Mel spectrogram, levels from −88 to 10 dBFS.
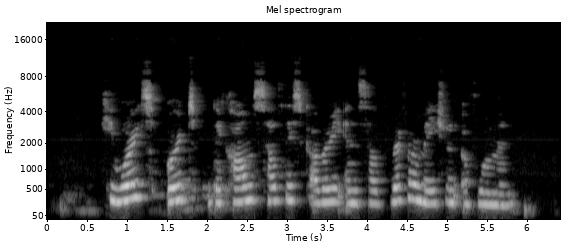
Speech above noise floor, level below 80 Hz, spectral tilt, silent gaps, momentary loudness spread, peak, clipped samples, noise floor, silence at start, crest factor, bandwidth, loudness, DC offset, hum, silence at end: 32 dB; -76 dBFS; -3.5 dB/octave; none; 11 LU; -4 dBFS; under 0.1%; -54 dBFS; 0.7 s; 18 dB; 9 kHz; -22 LUFS; under 0.1%; none; 0.4 s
